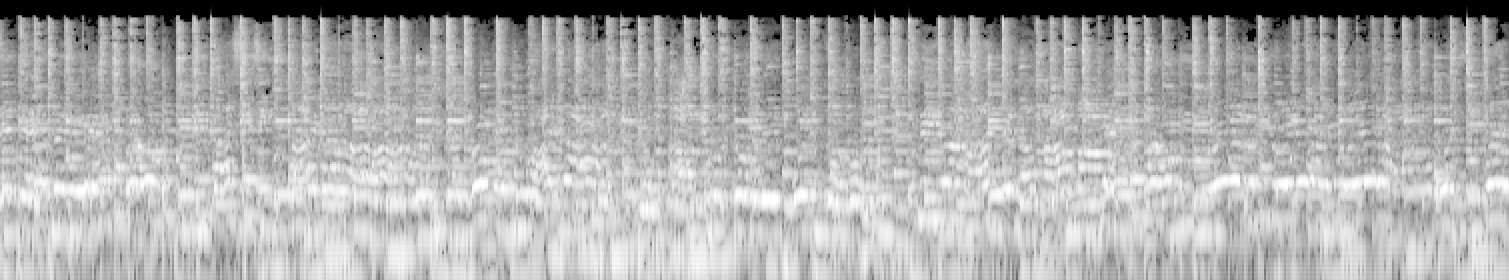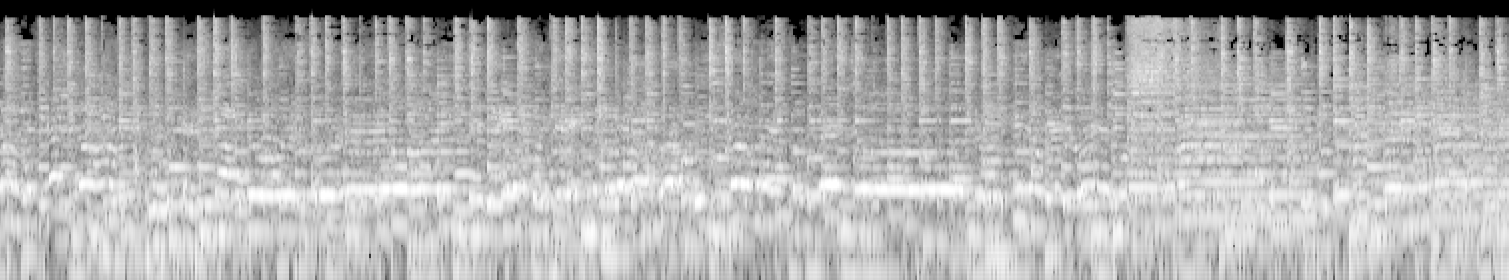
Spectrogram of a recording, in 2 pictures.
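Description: Live salsa band playing: a lead singer and chorus singers over timbales, congas and a horn section, loud and continuous.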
